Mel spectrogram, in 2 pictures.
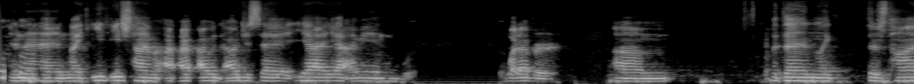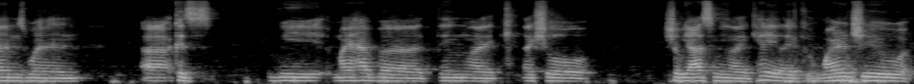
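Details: Stuttering in a male senior university student, present since about age five or six, with blocks and getting stuck on sounds; his biological father and maternal grandfather also stutter.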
